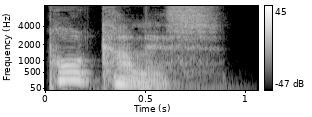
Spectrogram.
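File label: "portcullis", British English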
